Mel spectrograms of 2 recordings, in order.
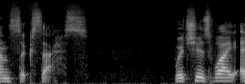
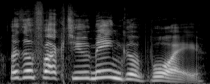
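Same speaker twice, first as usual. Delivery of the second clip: indignant outburst; 9 semitones higher, 6 dB louder than usual. Real, not acted. Reacting to viewer's comment.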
